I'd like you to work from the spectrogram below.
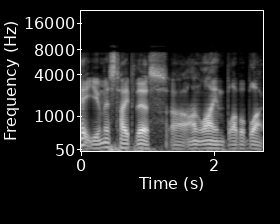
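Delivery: ordinary talk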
